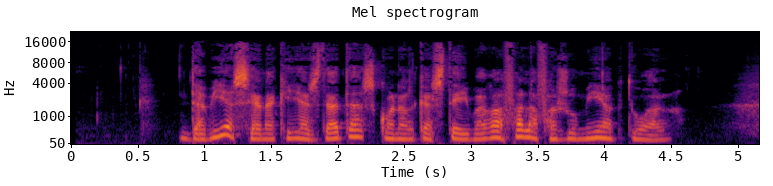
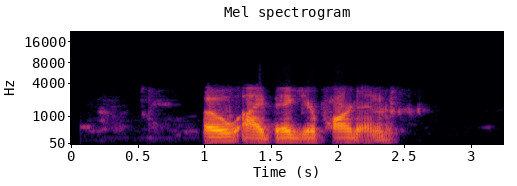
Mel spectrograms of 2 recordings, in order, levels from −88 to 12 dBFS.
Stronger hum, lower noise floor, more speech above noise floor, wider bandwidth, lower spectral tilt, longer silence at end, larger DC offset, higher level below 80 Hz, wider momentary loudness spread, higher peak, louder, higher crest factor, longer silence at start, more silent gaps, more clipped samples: neither; second, -53 dBFS vs -72 dBFS; second, 28 dB vs 57 dB; first, 16.5 kHz vs 3.7 kHz; second, -3 dB/octave vs -10.5 dB/octave; second, 0 s vs 0.8 s; neither; about the same, -62 dBFS vs -60 dBFS; first, 14 LU vs 11 LU; about the same, -4 dBFS vs -2 dBFS; second, -24 LUFS vs -16 LUFS; first, 22 dB vs 16 dB; second, 0.5 s vs 1 s; neither; neither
